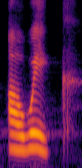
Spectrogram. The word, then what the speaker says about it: avec: Remember carefully the consonants here, C R F and L. If these letters are coming at the end of a word, they're always pronounced. Always pronounced. Right? For example, avec.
